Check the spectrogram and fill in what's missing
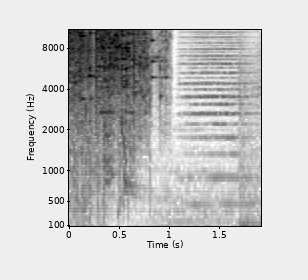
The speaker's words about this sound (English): moments before a bullet smashed through the windshield.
